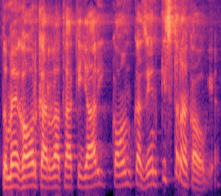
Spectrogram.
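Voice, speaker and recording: A man preaching a sermon, passionate, asking the listeners rhetorical questions and rising sharply in force. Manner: impassioned, rhetorical questions, sudden rises in pitch and force.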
